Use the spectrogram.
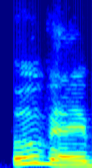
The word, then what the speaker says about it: Uwe: Yeah, it's Uwe because the Germans pronounce the W as a Right.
